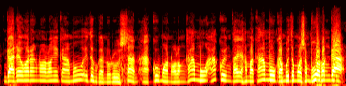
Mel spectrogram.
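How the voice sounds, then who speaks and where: A man's voice: a little high, animated, a little mellow, no room sound, clean studio sound, pitched above the performer's own voice. A man voicing God as a firm, insistent speaker who presses the same question again and again. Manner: firm, emphatic, slow and insistent.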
